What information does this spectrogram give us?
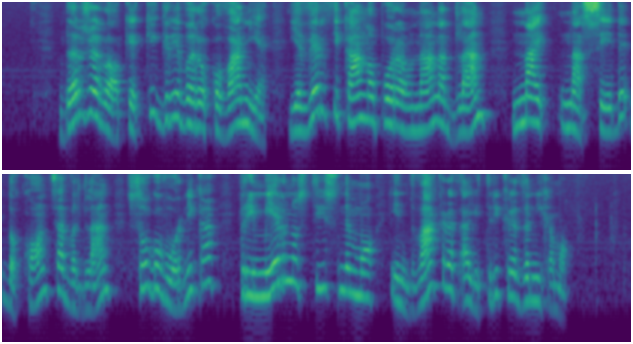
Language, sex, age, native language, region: Slovenian, female, 60+, Slovenian, Central Slovenia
